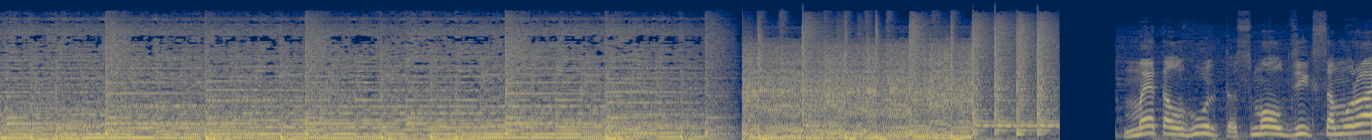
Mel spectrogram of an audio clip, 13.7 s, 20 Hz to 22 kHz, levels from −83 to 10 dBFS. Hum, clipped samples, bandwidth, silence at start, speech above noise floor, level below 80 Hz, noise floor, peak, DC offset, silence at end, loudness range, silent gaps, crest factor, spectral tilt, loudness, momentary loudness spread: none; under 0.1%; 16 kHz; 0 s; over 74 dB; -20 dBFS; under -90 dBFS; 0 dBFS; under 0.1%; 0 s; 5 LU; 10.62-11.15 s; 12 dB; -5.5 dB/octave; -14 LUFS; 7 LU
